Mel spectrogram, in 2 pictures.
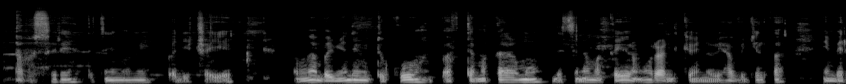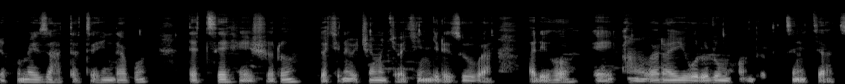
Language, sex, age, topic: Kinyarwanda, male, 25-35, government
